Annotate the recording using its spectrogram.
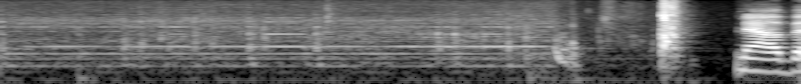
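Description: Desktop thermal label printer printing a shipping label: a steady whine of several fixed pitches from its feed motor for nearly three seconds, then it stops. A single sharp click follows a moment later.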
